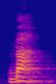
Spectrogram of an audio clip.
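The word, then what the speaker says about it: ب: Donne-moi un mot seulement qui donne le son Ba.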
